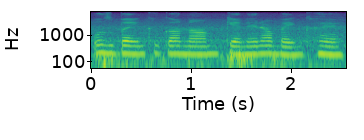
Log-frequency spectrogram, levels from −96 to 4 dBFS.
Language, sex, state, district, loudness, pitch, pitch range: Hindi, female, Chhattisgarh, Raipur, -15 LUFS, 195 Hz, 190-205 Hz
